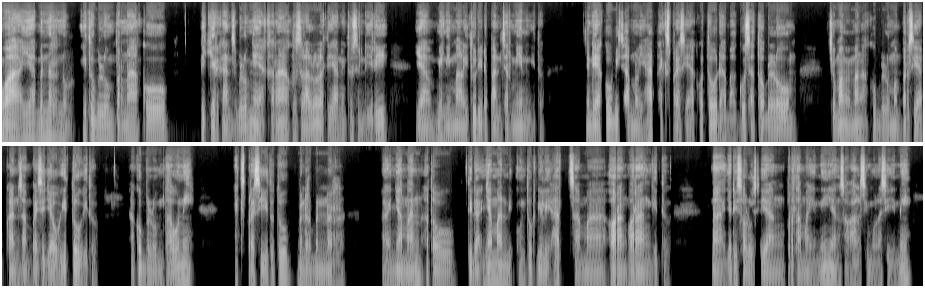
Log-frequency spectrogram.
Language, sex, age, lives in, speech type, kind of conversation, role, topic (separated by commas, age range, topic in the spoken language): Indonesian, male, 20-24, Indonesia, conversation, advice, user, Apa yang biasanya membuat Anda merasa cemas sebelum presentasi penting, dan bagaimana Anda mengatasinya?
